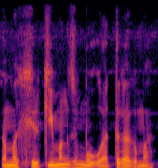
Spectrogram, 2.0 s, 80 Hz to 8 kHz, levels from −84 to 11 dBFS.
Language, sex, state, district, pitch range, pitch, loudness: Wancho, male, Arunachal Pradesh, Longding, 110-130 Hz, 120 Hz, -16 LUFS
